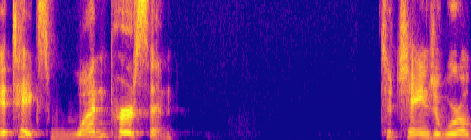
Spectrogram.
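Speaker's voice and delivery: voice choking up, on the verge of tears. Addressing listeners, saying they're about to cry, choking up. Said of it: "I'm gonna cry".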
